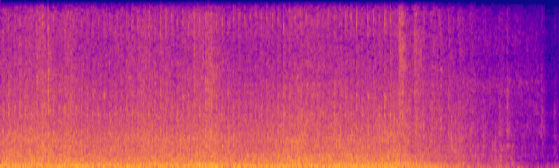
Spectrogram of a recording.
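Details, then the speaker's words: Honda walk-behind lawn mower at high engine speed, then winding down: rough, rattling buzz as the whole mower shakes violently; suspected bent or out-of-balance blade or debris underneath, vibration that can destroy the motor. "I don't know if you can tell, but it is really shaking, really shaking. So we're going to take a look underneath and see what's going on. I think there might be something bent, or the blade could be out of balance."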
